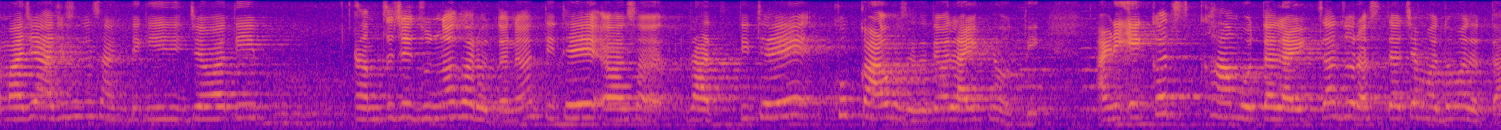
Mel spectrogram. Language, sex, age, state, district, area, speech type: Marathi, female, 18-30, Maharashtra, Sindhudurg, rural, spontaneous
